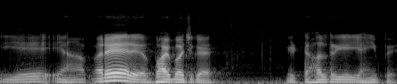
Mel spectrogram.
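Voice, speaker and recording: A man's voice with a fairly low pitch. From Jharkhand, India. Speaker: gaming YouTuber. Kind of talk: gameplay commentary. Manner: animated.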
